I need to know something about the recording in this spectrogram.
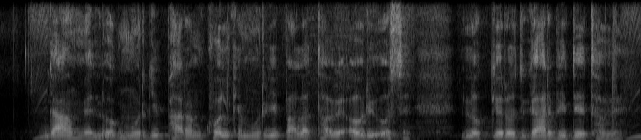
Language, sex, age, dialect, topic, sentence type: Bhojpuri, male, <18, Northern, agriculture, statement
